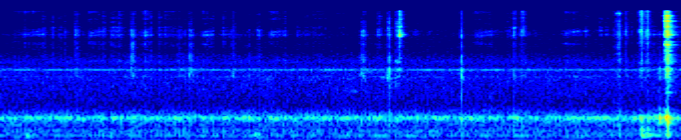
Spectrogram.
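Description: Faint scissors snipping a thin plastic lid: a few soft, scattered clicks over a low steady hum.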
